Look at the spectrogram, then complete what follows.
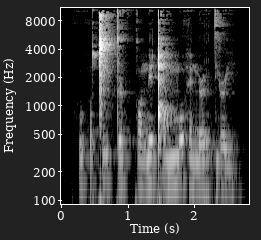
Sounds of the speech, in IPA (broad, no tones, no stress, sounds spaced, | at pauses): h u h o ǀ i tː ə˞ kː ɔ n e ǃʰ ɔ mː o h ɛ n ə˞ r t j ə˞ j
